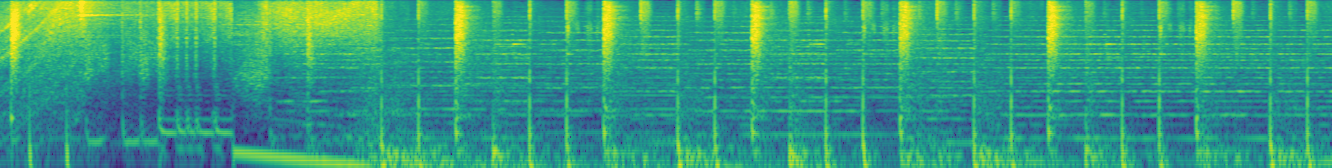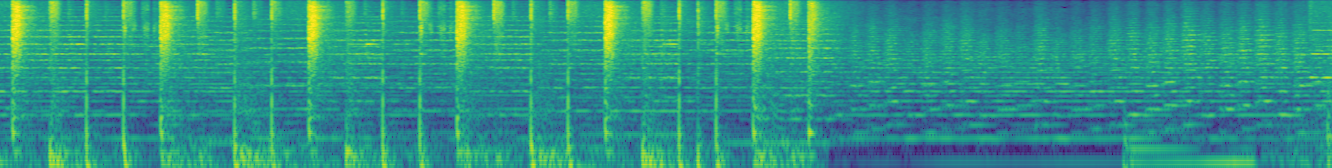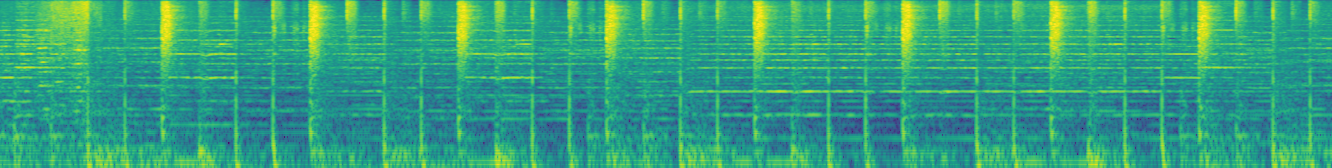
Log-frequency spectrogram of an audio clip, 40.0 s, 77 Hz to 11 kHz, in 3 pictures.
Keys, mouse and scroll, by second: 8.4 right click, 10.1 typing, 10.9 double click, 19.0 typing, 19.6 double click, 21.8 right click, 23.2-23.7 typing, 24.5 double click, 33.8 right click, 35.0 double click.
